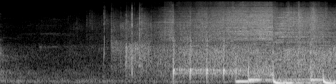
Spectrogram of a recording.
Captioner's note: applause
